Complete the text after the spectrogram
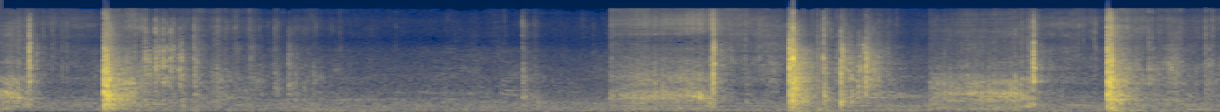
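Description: A skateboard slams down hard onto pavement with a loud clack.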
